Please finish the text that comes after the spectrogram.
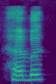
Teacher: ربنا، رو کو موٹا پڑھنا ہے، نا میں 2 حرکہ، 2 کاؤنٹ ہم اس کو لمبا کریں گے۔ ہب میں با پہ قلقلہ ہوگا۔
